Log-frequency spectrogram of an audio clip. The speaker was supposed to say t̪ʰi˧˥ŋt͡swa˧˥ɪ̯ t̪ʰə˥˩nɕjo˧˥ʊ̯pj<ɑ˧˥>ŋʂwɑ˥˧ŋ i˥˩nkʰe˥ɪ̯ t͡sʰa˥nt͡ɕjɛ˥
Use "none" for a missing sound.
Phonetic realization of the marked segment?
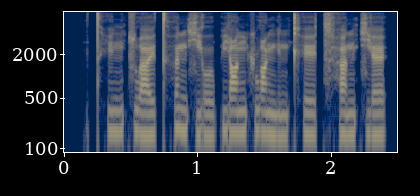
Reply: ɑ˥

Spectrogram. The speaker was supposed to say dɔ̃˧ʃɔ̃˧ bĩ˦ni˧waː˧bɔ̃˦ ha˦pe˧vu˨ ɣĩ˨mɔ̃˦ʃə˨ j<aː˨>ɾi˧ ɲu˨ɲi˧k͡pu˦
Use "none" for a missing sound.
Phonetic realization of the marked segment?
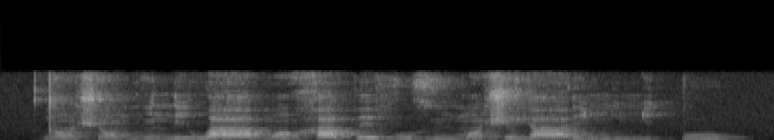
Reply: aː˨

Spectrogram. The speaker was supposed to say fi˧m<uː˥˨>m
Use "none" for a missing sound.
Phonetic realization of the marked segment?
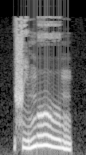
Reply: uː˥˨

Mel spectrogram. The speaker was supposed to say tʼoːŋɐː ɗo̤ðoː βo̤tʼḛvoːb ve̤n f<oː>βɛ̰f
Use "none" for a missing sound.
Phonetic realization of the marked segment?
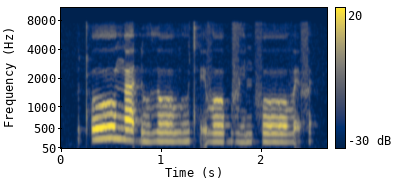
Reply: oː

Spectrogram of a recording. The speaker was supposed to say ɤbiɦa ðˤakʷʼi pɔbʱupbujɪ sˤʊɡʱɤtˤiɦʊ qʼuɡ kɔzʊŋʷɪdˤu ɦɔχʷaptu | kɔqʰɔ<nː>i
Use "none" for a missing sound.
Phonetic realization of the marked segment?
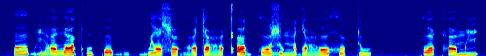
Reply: m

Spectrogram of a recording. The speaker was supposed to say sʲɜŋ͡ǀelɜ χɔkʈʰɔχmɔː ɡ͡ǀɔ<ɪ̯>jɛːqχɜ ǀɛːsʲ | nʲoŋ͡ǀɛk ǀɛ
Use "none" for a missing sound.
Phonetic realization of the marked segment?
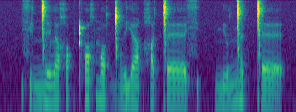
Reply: ɪ̯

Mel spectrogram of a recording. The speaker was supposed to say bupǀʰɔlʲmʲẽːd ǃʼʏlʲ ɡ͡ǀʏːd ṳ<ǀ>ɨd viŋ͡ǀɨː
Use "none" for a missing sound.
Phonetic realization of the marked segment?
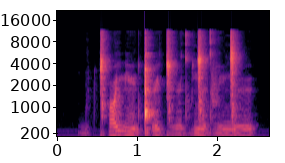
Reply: ŋ͡ǀ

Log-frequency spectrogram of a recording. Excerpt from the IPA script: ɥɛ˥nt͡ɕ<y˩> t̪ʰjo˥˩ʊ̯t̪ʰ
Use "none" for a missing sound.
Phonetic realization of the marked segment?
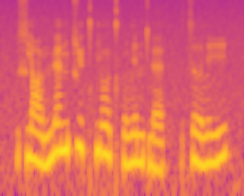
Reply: y˥˧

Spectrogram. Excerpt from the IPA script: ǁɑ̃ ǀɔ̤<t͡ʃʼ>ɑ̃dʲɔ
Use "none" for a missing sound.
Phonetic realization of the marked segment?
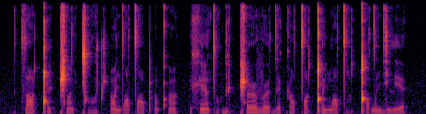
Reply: t͡ʃʼ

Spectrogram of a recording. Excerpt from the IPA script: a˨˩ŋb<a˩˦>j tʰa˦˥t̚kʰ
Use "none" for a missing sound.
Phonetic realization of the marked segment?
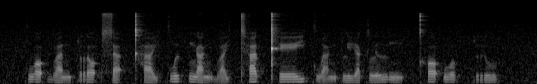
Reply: a˩˦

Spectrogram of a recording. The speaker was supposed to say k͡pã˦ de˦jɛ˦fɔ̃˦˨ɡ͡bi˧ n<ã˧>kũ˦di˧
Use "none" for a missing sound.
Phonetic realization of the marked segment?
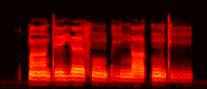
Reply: a˧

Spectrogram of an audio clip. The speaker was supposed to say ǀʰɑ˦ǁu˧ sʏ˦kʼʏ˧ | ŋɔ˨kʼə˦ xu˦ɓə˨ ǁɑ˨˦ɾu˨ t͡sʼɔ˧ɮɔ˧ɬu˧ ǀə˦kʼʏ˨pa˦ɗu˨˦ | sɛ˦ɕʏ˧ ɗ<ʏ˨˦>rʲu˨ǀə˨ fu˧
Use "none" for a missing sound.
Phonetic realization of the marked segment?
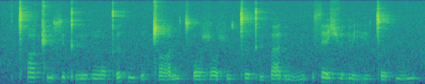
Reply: ʏ˨˦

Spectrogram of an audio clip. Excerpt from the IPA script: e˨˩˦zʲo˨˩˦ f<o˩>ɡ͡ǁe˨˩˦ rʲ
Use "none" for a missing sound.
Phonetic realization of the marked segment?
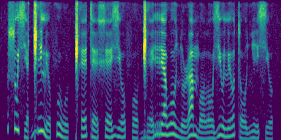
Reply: o˩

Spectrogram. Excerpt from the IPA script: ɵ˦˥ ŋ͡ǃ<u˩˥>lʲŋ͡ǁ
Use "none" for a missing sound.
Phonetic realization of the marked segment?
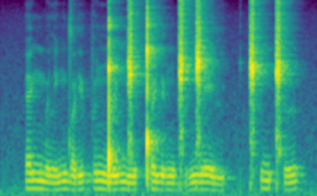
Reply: u˩˥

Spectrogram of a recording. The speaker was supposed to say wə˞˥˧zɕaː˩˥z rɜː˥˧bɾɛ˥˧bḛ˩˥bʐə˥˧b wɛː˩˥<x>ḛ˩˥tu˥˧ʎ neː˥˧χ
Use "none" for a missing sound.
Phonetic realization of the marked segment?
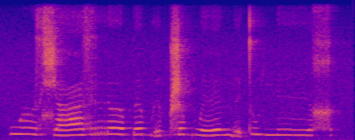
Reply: ŋ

